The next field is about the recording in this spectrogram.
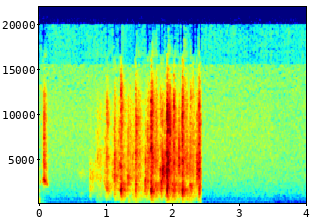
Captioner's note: audience claps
